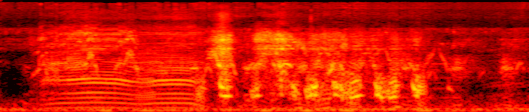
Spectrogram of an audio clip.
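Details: Farm geese, adults and goslings, fed fresh grass by a countryside pond; a drawn-out nasal call with a slight dip in pitch, then a quick run of short chattering honks over a steady low rumble.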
